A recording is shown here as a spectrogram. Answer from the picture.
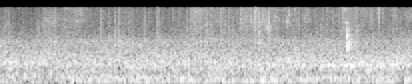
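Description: Steady outdoor background noise with no distinct events, and a faint click near the end.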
